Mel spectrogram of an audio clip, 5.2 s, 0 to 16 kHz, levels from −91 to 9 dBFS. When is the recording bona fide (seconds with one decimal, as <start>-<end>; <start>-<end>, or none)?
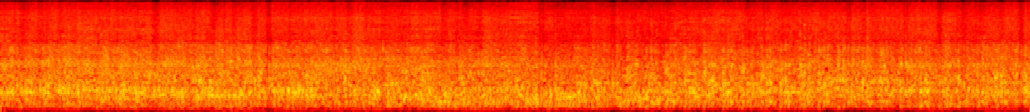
3.1-4.2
